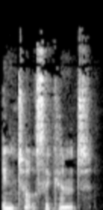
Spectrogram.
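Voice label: "intoxicant", British English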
